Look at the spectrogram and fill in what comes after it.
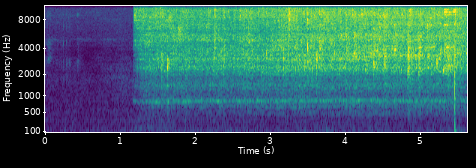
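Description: Ginger-garlic paste dropped into hot oil in a kadhai, sizzling. The sizzle starts suddenly about a second in and then runs steadily.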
